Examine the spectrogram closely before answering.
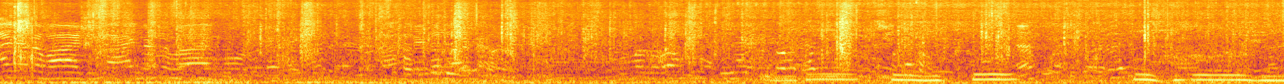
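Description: Footsteps scuff on a dirt path.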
